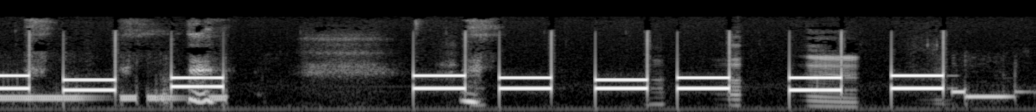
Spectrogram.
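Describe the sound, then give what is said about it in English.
A loud run of hotel telephone dial tones after a call dropped: about eight short electronic dual-pitched beeps in a quick, uneven sequence, separated by brief gaps over a low steady hum, with no talking. “Like, he dropped off and we got their dial tone.”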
